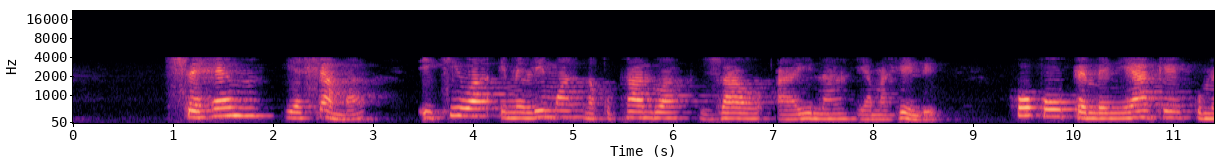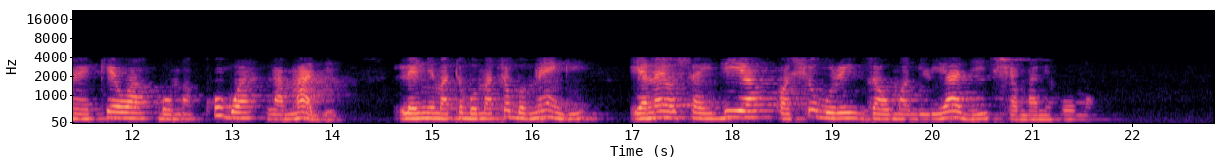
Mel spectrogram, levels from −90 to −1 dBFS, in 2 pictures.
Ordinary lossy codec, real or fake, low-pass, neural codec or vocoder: AAC, 16 kbps; real; 7.2 kHz; none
